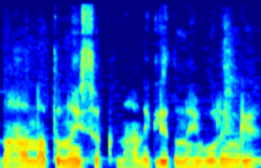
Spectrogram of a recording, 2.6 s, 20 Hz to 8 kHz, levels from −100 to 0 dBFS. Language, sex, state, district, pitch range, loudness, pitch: Hindi, male, Uttar Pradesh, Deoria, 115-125 Hz, -26 LUFS, 125 Hz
